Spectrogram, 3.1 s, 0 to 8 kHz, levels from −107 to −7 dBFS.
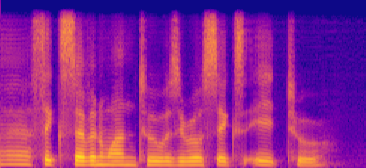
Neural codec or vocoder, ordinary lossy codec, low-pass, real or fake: codec, 16 kHz, about 1 kbps, DyCAST, with the encoder's durations; none; 7.2 kHz; fake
